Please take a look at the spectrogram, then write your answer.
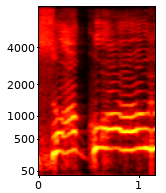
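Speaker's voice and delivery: long, high drawn-out "help" cry; high-pitched comic cry for rescue, not at full volume; retold scream for help. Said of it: "levantei gritando".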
